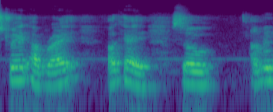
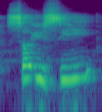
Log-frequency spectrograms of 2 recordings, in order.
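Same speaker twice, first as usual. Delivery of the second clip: raised, louder storytelling parent; mock parental lecture; moralizing parent; 8 semitones higher, 9 dB louder, slower than usual. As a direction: drive the moral home to a child, high and loud.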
